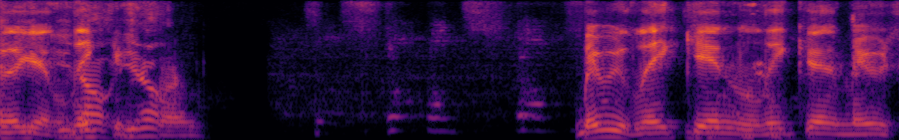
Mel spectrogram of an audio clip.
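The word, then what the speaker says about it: Laken: I know it's Lakin. Yeah, Lakin. I don't know where they get Lincoln from. Maybe Lakin, Lincoln, maybe it sounds the same.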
